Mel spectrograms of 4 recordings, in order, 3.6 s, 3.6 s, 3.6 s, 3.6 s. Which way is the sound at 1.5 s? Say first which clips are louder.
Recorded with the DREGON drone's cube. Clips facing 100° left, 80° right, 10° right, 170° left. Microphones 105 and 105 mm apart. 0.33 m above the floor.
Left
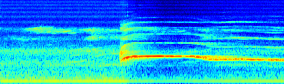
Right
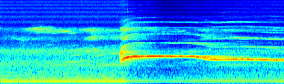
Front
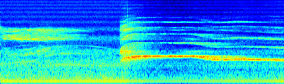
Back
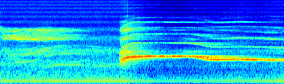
Even, back 3 dB; 160° right.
